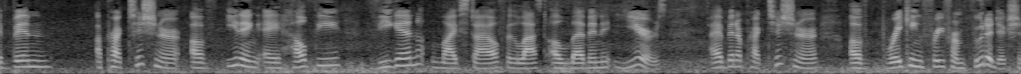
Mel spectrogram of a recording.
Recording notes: Sorry for the terrible audio quality we recorded this while eating dinner at the beach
